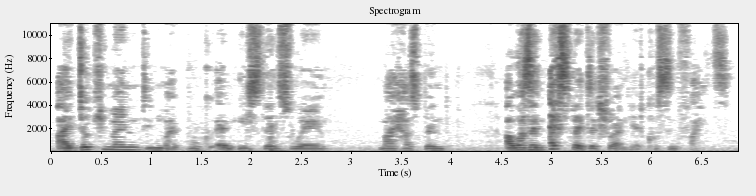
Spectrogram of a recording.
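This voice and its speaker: A woman's voice: low voice, moderate pace, mellow, a little hiss or hum, poor audio. Earnest woman guest in her forties. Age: 40s. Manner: earnest, candid, personal storytelling. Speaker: pastor and author, guest. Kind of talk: radio interview.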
